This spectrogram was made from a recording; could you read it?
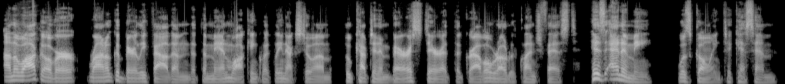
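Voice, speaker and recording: Guy podcast host reading a silly story out loud, lowish voice, dry close sound. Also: lively intonation, normal speed, no echo. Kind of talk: comic dramatic reading with casual banter.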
